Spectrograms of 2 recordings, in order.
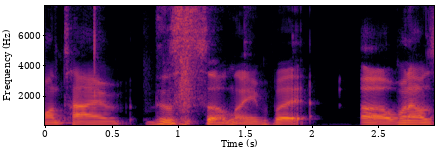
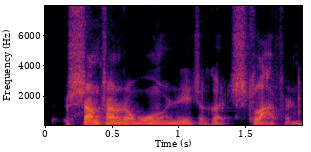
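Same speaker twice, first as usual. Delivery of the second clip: put-on Scottish accent. Showing a friend an impression: Sean Connery impression. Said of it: "This is my Sean Connery".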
